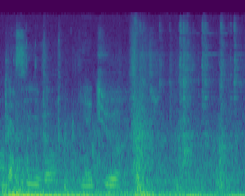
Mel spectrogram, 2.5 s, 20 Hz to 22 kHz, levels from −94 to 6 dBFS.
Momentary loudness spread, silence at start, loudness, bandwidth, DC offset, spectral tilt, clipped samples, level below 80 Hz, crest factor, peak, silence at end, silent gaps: 7 LU; 0 s; -28 LUFS; 10.5 kHz; under 0.1%; -6 dB/octave; under 0.1%; -22 dBFS; 14 dB; -4 dBFS; 0 s; none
